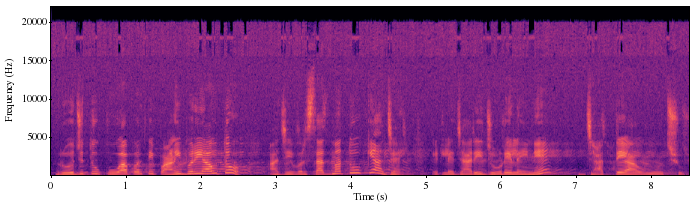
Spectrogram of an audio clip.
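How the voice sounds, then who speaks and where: A woman's voice: mid-range voice, expressive, unhurried. Woman telling a devotional tale, reverberant. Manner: voices each character in turn within the tale. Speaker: storyteller. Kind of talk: devotional storytelling. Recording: long hall reverb.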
